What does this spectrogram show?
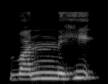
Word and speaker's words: वह्नि: second line, last word, Vanhi Mandala Vasini. Though it is written a little differently, the way we pronounce it is like numbers 1, 2, 3, Vanhi.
